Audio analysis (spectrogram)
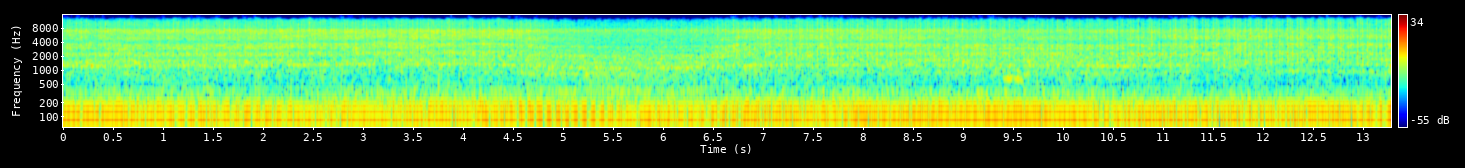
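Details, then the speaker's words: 1939 Caterpillar D4 (RD4) D4400 diesel, first start after rebuild via pony motor, near a mile altitude: loud low chug with slight unevenness in the beat; engine has a miss, with fuel leaks also noted. "it moved it runs it moves it's got a Miss in the engine I I know we got some work to do"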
